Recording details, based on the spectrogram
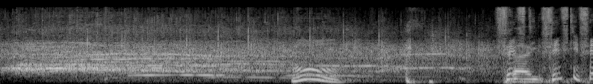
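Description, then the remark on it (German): A live audience claps steadily and loudly for several seconds to vote in an audience poll, a dense patter of many hands, with a few voices whooping and shouting over the applause near the end. “Einmal alle klatschen für Boobs.”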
